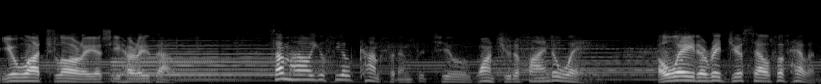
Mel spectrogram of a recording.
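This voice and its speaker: An actor playing an ominous, knowing storyteller, narrating in the second person in 1940s radio suspense style. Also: male voice, on the high side, lively intonation, normal speed, lightly acted. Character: ominous, knowing storyteller addressing the guilty man. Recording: muffled old radio recording. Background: dramatic music.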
